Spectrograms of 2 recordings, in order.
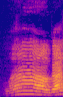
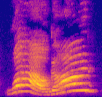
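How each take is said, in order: First: It is said flatly, with little energy. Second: It is said loudly, with lots of energy.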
